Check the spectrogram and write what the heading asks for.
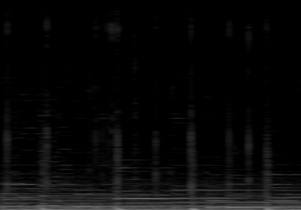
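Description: Background music: held chords over a steady beat of about two strokes a second.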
